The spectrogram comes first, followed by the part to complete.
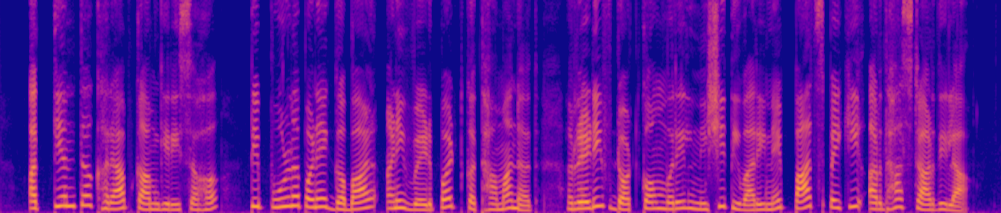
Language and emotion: Marathi, neutral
